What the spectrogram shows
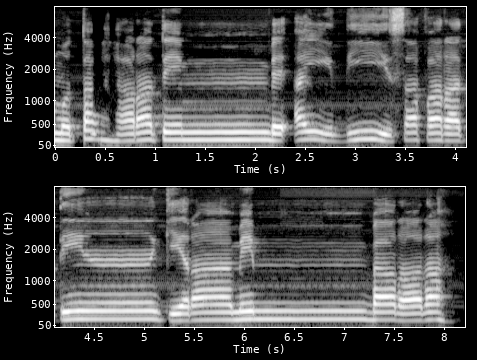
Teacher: ایک جگہ مطہرتم میں نون ساکن میم میں کنورٹ ہو گیا، آگے کرام میں پھر نون ساکن میم میں کنورٹ ہو گیا ہے، اور سفرتن اس میں اخفا کرنا ہے.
